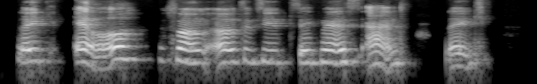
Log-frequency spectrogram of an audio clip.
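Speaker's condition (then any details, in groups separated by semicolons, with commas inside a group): Cerebral palsy; quadriplegic, wheelchair user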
